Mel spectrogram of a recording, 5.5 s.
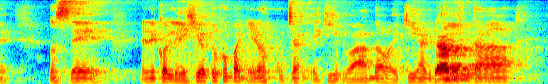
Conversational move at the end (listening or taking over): listening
